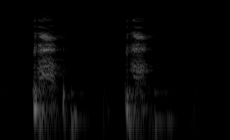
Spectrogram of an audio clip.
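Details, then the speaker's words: Podcast participant coughing during a game segment: two sharp, separate cough bursts about three-quarters of a second apart, each followed by quiet. "The cough is not saving you. Why we can hear that? We can hear you coughing. Hear you dying."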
